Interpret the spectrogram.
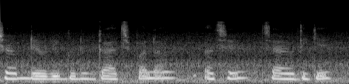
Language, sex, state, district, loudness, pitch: Bengali, female, Tripura, West Tripura, -14 LUFS, 260 Hz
